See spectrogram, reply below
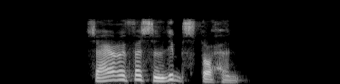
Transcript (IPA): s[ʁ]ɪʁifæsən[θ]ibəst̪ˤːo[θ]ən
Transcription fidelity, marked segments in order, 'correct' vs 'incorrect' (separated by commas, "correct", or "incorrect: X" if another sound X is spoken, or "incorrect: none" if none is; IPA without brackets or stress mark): incorrect: ʕ, incorrect: ð, incorrect: ħ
